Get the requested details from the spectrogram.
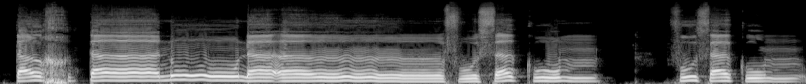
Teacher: Nun mati bertemu fa ni ikhfa hakiki. Takhtanuna sembunyikan nun mati tu, jangan sebut nun tepat pada makhrajnya, dan dengung ringan, biasa je. Dan bersedia nak sebut huruf fa.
